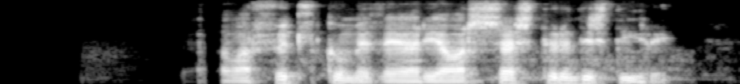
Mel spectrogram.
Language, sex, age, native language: Icelandic, male, 20-29, Icelandic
